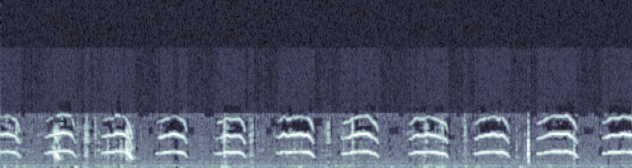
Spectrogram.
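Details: Peregrine falcon female feeding chicks at the nest: a regular, repeated series of about ten high, arched whistles, roughly one every three quarters of a second, over a soft hiss with occasional clicks.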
